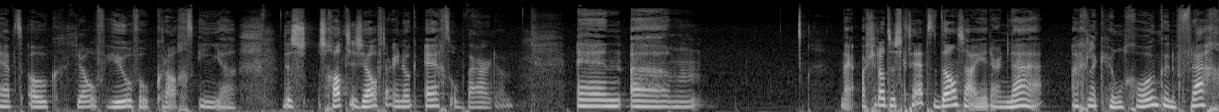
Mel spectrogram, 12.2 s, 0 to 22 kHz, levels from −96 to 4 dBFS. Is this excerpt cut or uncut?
cut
